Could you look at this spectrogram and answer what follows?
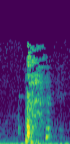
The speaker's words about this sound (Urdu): کھانسیوں کے بہت سارے آج کل اقسام چل رہی ہیں ٹائپس, تو اگر کھانسی ہے تو ماسک لگا لیں.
